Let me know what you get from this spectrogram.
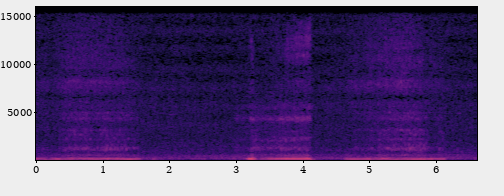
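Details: Amaya, a sleeping Basset Hound, snoring indoors: low, rumbling harmonic snores with a wavering pitch, three long breaths in about seven seconds, one with a short sharp click at its start, over a quiet room hiss.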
